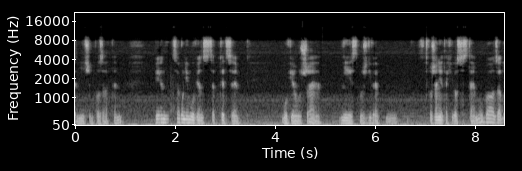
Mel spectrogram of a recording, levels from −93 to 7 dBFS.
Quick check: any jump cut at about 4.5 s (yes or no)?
no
